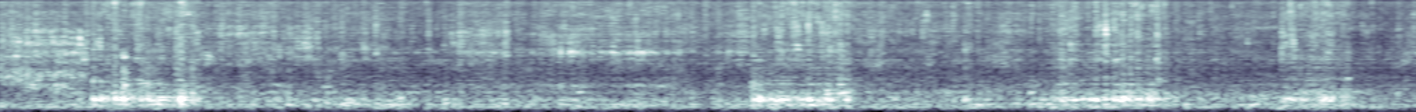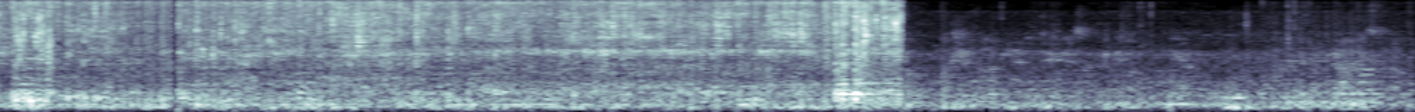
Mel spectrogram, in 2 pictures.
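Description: Tap water running steadily into a stainless steel sink while makeup sponges are squeezed and rinsed under the stream. About three-quarters of the way through the sound drops suddenly to a quieter, thinner flow.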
